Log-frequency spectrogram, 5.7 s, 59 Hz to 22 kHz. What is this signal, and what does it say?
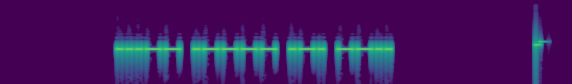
Morse code, heard as a keyed tone, about 25 wpm, 700 Hz. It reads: 31RZ
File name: practice / 25wpm / Four Letter-Number Combinations - 25wpm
